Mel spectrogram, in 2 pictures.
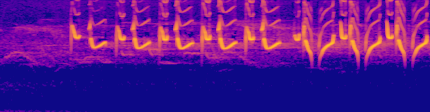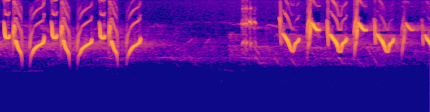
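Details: A Coal tit, a bird tied to conifer stands in mountains and lowlands, sings quick, high, metallic two-note phrases about three per second. The notes flow smoothly into each other, unlike the great tit's, with a brief pause before the song resumes.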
